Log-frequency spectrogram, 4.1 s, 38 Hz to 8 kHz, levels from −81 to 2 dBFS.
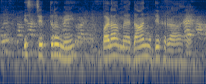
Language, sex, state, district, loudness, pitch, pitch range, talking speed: Hindi, male, Madhya Pradesh, Katni, -17 LUFS, 230 Hz, 195-280 Hz, 115 wpm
